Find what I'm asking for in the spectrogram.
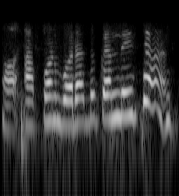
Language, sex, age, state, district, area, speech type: Odia, female, 30-45, Odisha, Sambalpur, rural, conversation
